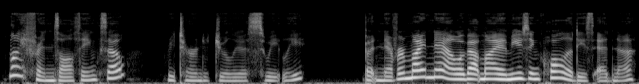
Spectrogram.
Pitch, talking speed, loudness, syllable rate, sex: 230 Hz, 160 wpm, -16 LUFS, 5.7 syllables/s, female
